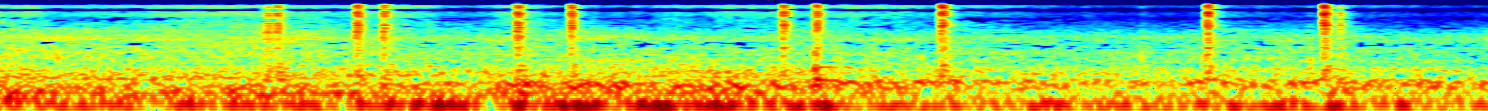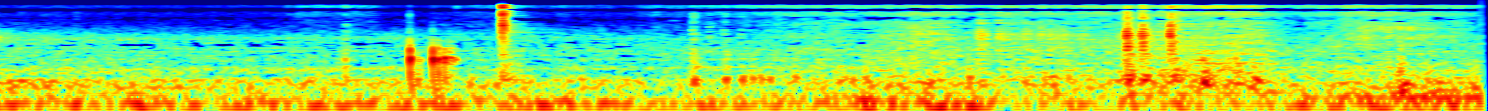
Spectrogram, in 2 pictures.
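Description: Steady low rumble inside a van cab, with about a dozen short sharp clicks and knocks scattered through it, most in the first seven seconds and a few more near the end.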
